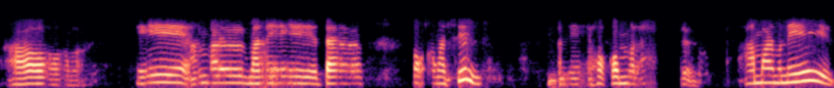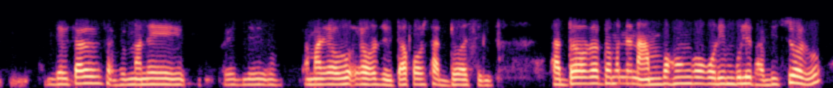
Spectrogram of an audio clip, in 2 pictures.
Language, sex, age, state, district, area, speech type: Assamese, female, 30-45, Assam, Udalguri, rural, conversation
